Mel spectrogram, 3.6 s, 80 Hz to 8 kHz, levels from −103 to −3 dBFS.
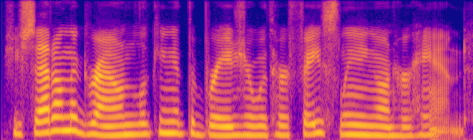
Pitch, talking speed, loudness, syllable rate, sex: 210 Hz, 270 wpm, -18 LUFS, 5.5 syllables/s, female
